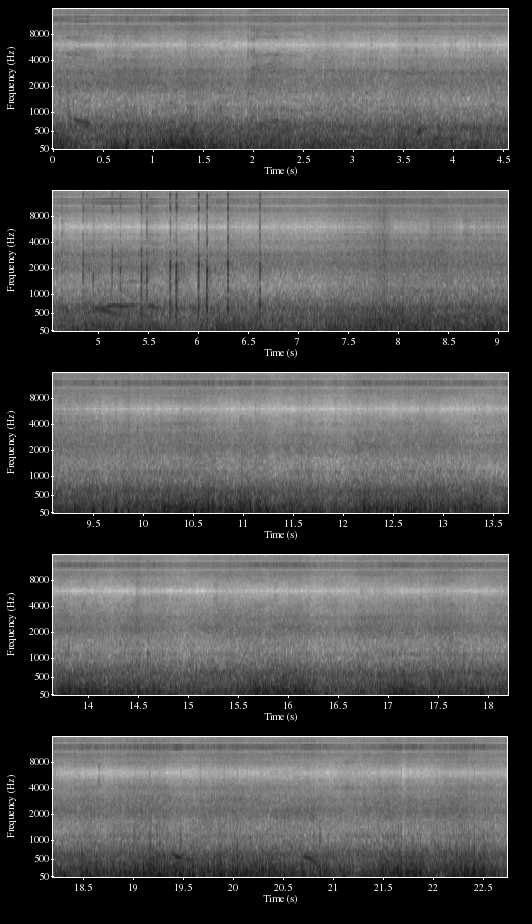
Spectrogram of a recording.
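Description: Inline speed skates roll and stroke on asphalt.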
